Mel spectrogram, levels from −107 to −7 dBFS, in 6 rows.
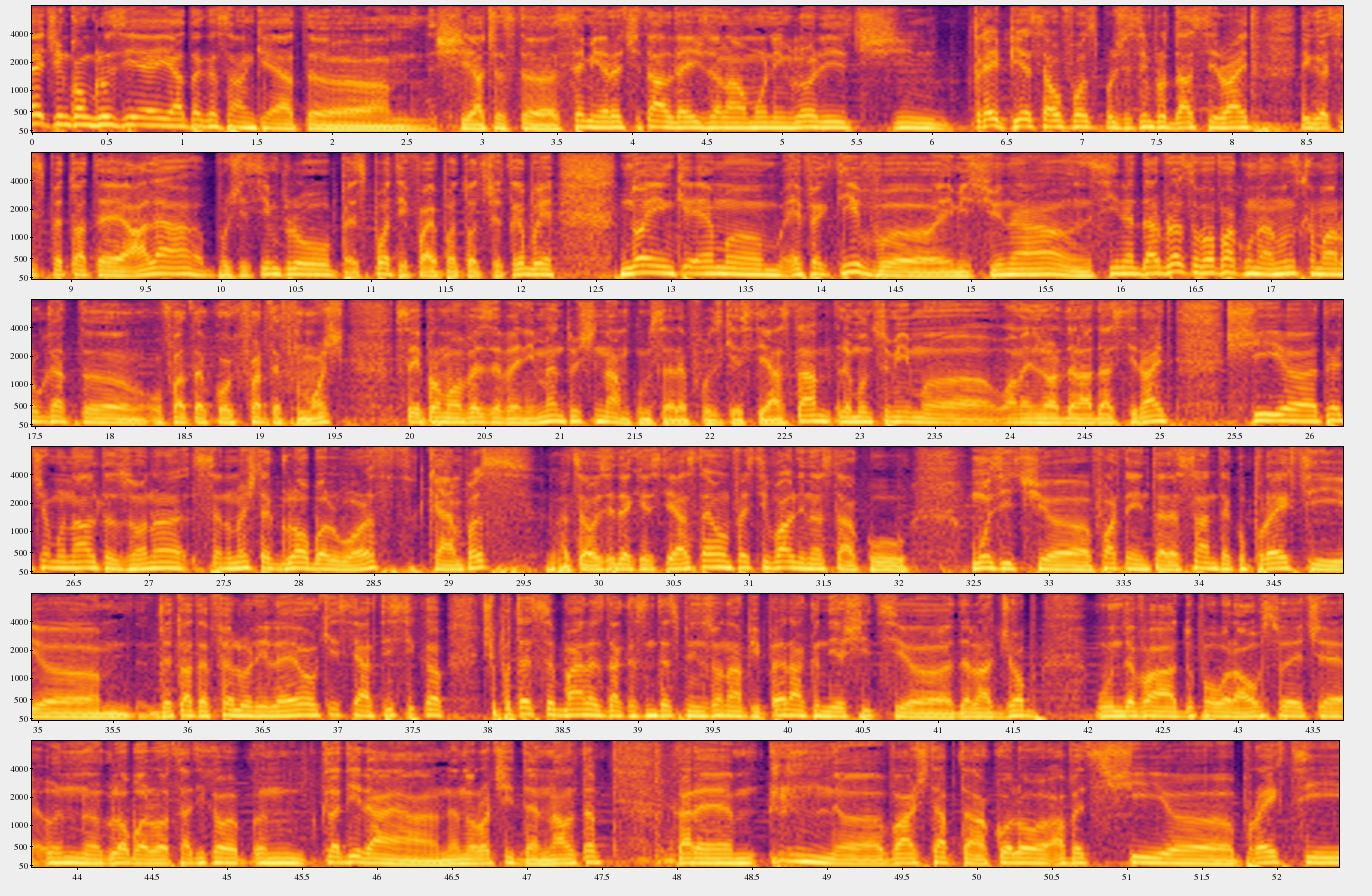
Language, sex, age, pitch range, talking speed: Romanian, male, 30-49, 100-125 Hz, 180 wpm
